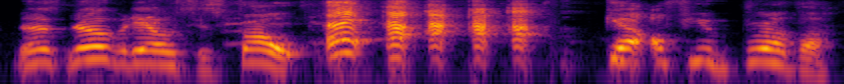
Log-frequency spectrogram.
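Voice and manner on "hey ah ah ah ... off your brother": high, loud, laughing through the telling-off; laughing scold. Real, not acted. Owner laughing as she pulls the cat off his brother.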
